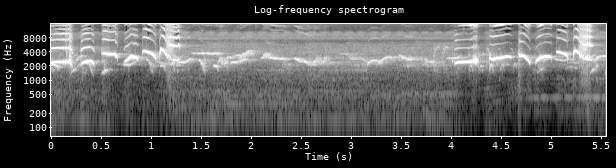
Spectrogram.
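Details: Oriental magpie-robin of the Kalimantan type in full song, used to get other magpie-robins to answer. Rapid loud rising whistles are repeated in a quick series, then a softer warble follows, and a second series of loud notes comes after four seconds.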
